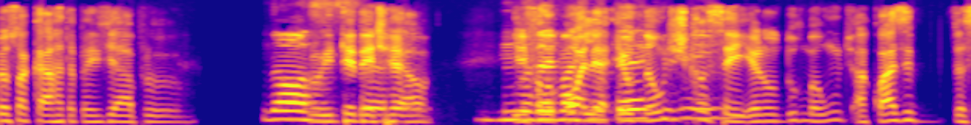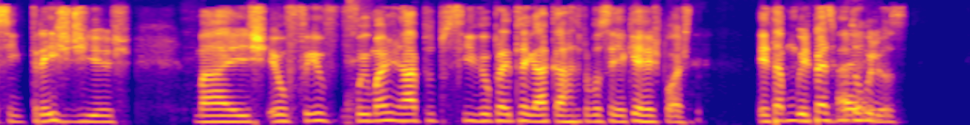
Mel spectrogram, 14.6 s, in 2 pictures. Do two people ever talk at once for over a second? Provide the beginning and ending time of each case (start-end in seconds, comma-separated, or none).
3.8-5.7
